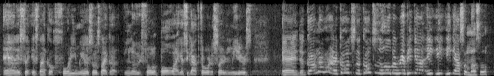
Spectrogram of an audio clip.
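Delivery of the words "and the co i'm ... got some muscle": much higher, faster, amazed gush; can't believe how ripped he is; excited. Real, not acted. Excited aside about the ripped coach.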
